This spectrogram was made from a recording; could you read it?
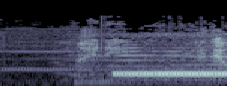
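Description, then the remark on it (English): A telephone line rings out unanswered: a faint higher tone gives way to a loud, steady electronic ringing tone with a low hum beneath it, held unbroken to the end. “No answer there on that number.”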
